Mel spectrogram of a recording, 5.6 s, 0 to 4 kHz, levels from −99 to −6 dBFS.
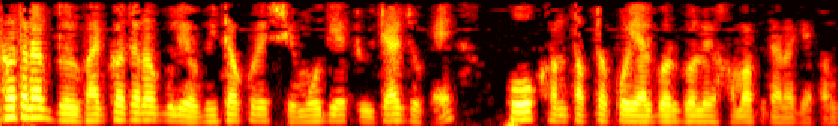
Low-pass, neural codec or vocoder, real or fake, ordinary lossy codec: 3.6 kHz; none; real; none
